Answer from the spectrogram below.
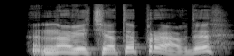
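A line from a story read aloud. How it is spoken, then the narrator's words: Father laughing. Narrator (Russian): рассмеялся ее отец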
